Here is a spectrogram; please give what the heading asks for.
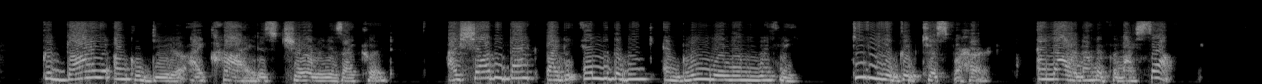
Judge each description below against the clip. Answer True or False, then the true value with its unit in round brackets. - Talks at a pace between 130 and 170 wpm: False (185 wpm)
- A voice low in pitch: False (210 Hz)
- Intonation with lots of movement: True (6.2 semitones)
